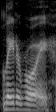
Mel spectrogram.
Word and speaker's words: L8RBOI: The song Later Boy, Ashniko, and it's spelled L8, the number 8, and R, Later Boy.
